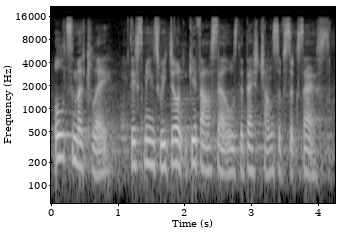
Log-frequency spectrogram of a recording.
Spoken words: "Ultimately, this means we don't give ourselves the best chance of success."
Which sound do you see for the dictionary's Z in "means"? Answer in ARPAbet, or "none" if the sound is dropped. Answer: Z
